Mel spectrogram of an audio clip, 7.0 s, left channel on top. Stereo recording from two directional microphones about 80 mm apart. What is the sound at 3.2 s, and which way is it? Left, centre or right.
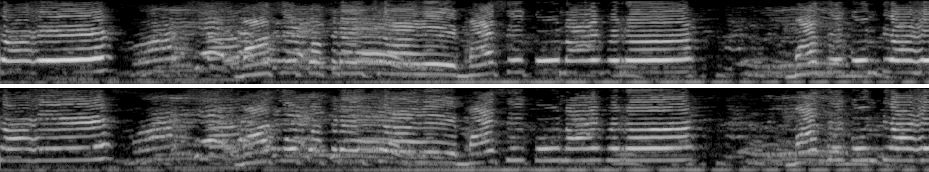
Child singing, right.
